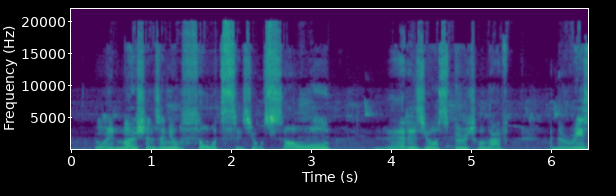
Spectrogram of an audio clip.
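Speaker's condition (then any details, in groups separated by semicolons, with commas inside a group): No condition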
